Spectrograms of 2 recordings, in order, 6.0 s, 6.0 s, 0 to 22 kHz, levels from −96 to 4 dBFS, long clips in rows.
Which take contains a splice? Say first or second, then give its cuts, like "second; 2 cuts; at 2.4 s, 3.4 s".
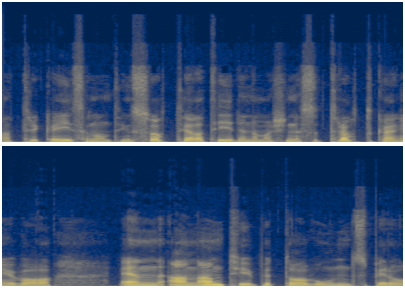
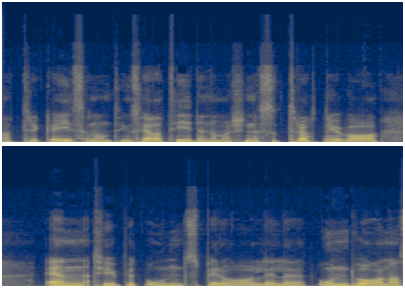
second; 4 cuts; at 1.0 s, 2.4 s, 3.7 s, 4.1 s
